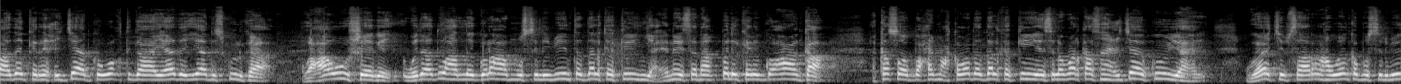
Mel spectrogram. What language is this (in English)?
Arabic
